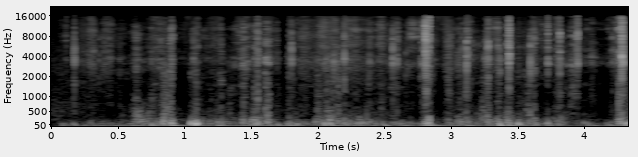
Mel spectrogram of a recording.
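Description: A small, round, hollow black plastic snap-on camera lens cap is held in both hands close to the mic while fingertips pinch its side clips so it clicks, and short fingernails tap and scratch its surface. The result is a rapid, irregular series of dry, bright plastic clicks and taps with very short decay, mixed with faint scratching and soft low handling thumps.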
